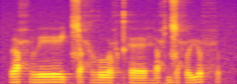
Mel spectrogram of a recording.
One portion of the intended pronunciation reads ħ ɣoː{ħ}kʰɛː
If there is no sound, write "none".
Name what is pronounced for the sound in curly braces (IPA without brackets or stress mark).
ħ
